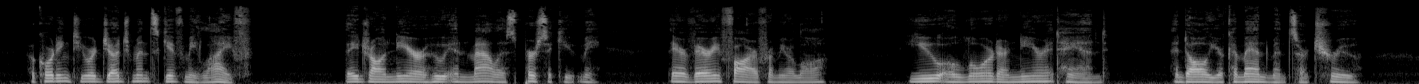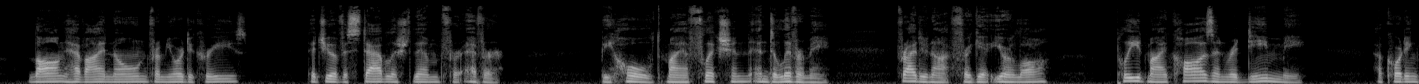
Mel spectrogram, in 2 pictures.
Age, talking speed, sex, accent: 30-49, 145 wpm, male, American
